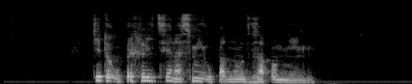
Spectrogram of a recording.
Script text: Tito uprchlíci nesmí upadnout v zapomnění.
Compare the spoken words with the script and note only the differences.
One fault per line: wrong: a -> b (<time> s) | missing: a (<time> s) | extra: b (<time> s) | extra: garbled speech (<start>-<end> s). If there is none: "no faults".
no faults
